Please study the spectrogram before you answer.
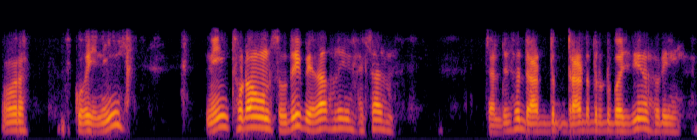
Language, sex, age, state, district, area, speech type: Dogri, male, 30-45, Jammu and Kashmir, Udhampur, rural, conversation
